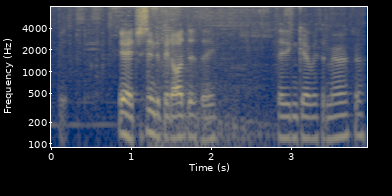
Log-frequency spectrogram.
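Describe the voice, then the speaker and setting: There is music in the background. A man with a medium pitch speaks with an Australian accent and fairly even intonation. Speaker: gaming YouTuber. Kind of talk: let's play commentary. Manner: hesitant, many fillers.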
